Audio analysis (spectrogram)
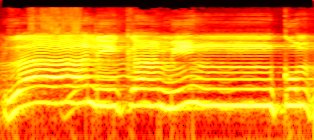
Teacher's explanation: minkum nun sukun bertemu kaf kita baca berdengung pada ikhfa hakiki. Zalika minkum, mim sukun bertemu hamzah kita baca tidak berdengung pada izhar syafawi ya.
